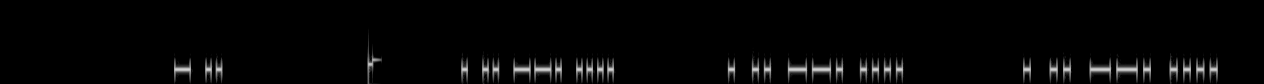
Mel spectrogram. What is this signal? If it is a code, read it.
Morse code, heard as a keyed tone, about 19 wpm, 700 Hz. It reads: TI EIGH EIGH EIGH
